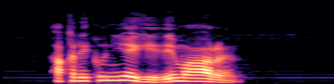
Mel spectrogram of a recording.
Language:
Kabyle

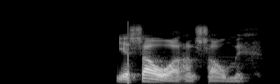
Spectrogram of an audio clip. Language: Icelandic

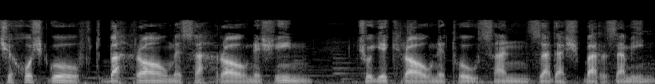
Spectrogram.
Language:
Persian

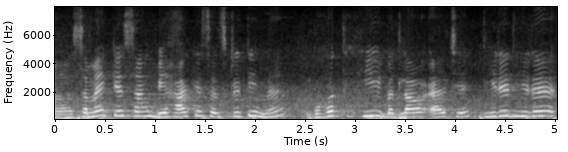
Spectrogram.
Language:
Maithili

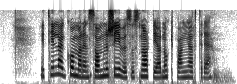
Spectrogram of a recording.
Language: Norwegian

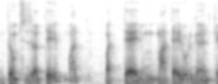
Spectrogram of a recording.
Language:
Portuguese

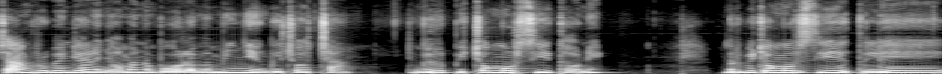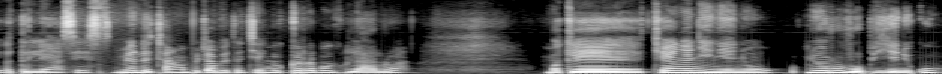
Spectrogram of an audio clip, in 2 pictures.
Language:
Pökoot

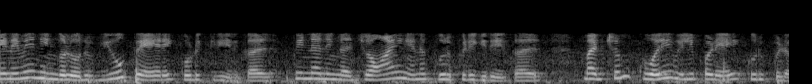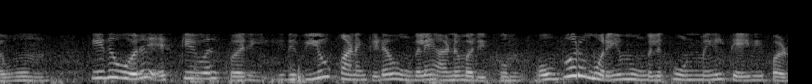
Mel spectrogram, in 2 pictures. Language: Tamil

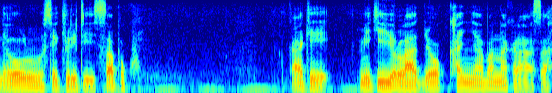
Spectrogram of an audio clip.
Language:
Masai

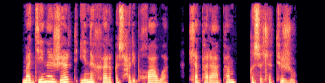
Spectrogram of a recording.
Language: Kabardian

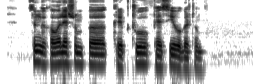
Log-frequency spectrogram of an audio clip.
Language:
Pashto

